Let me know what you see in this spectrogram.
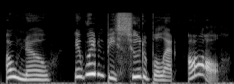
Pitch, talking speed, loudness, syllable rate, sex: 310 Hz, 205 wpm, -17 LUFS, 5.4 syllables/s, female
